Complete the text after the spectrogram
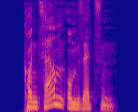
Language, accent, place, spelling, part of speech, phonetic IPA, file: German, Germany, Berlin, Konzernumsätzen, noun, [kɔnˈt͡sɛʁnˌʔʊmzɛt͡sn̩], De-Konzernumsätzen.ogg
- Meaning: dative plural of Konzernumsatz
